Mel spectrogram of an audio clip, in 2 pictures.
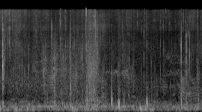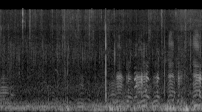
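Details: Canada geese being fed in a flock give scattered nasal honks amid clicks and low rumbling noise. A burst of quick, repeated harmonic honks comes near the end.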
